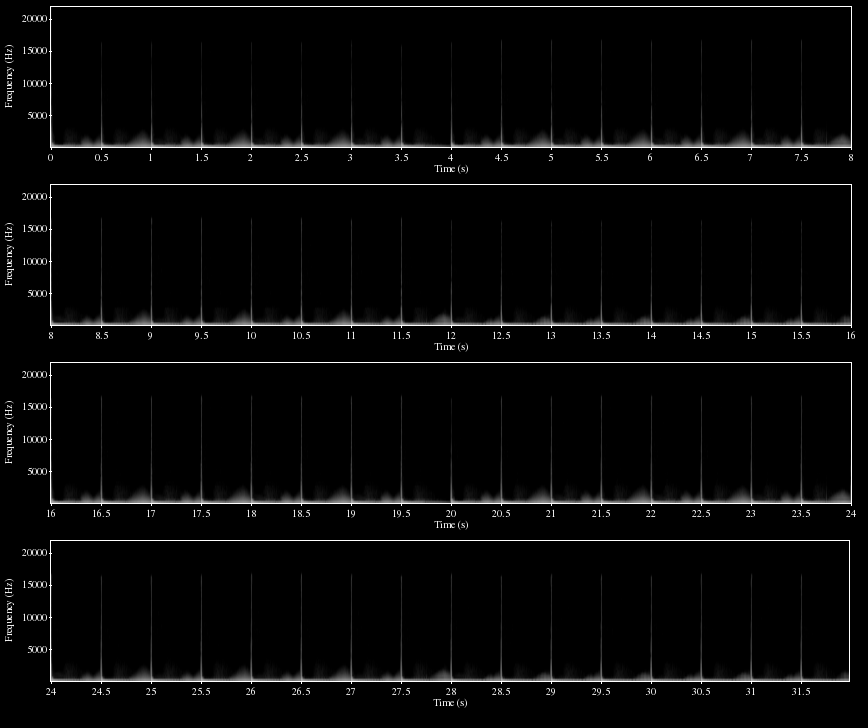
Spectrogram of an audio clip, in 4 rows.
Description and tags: Kick and Bass Techno 1
Kick and Bass Techno loop
dance, electronic, kick, techno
